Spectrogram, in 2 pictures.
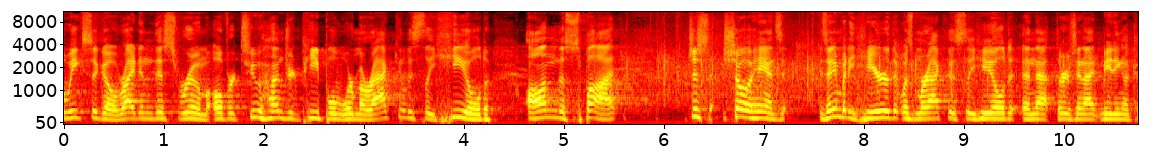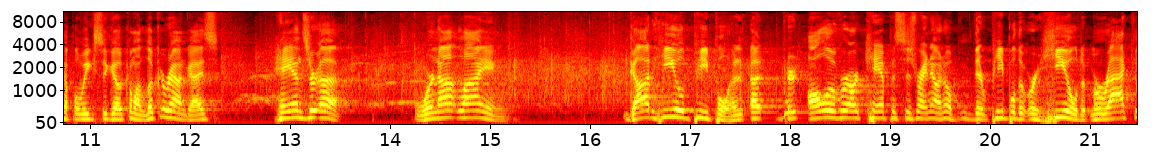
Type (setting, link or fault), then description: setting, large echoing room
